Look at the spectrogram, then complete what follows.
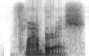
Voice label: "flavorous", American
